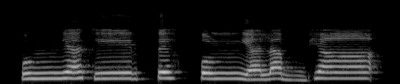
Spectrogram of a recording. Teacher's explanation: So whenever there is a Visarga and then we have Pa, we do not pronounce the Visarga here.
